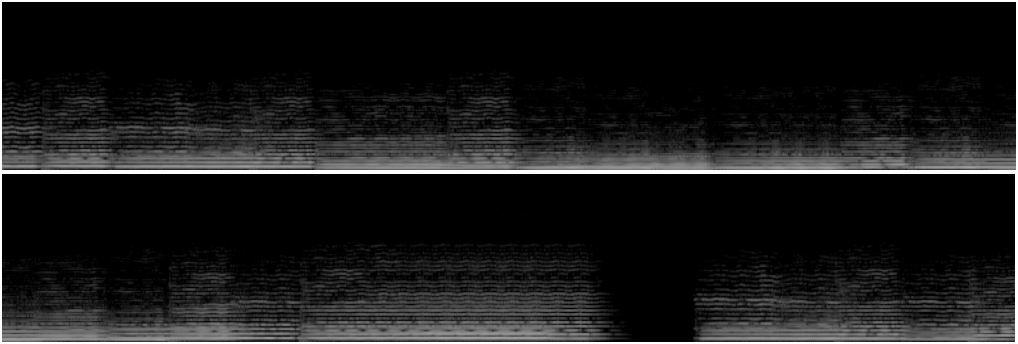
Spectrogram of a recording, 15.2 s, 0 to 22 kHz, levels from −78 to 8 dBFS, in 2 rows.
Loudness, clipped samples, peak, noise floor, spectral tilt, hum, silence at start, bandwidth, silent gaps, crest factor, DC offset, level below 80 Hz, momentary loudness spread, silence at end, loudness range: -29 LUFS; under 0.1%; -16 dBFS; -55 dBFS; -2.5 dB/octave; none; 0 s; 13.5 kHz; 12.57-12.78 s; 14 dB; under 0.1%; -70 dBFS; 6 LU; 0 s; 2 LU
